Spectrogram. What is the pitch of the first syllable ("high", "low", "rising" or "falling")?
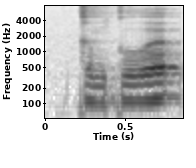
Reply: low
